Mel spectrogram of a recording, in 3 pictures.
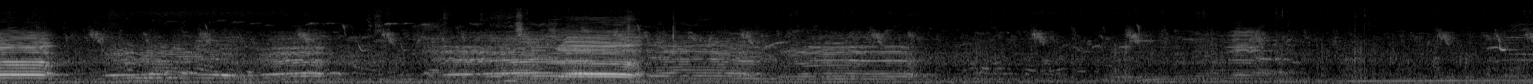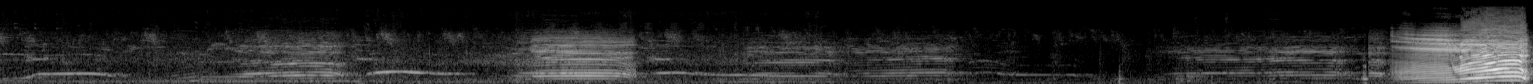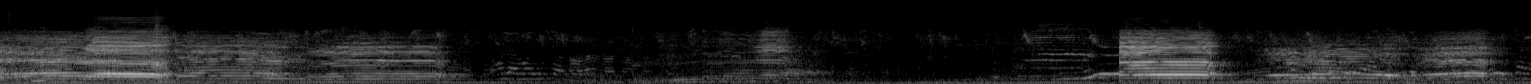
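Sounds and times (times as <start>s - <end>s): cattle mooing: 4.4s - 9.2s, 17.1s - 19.1s, 27.3s - 35.2s.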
